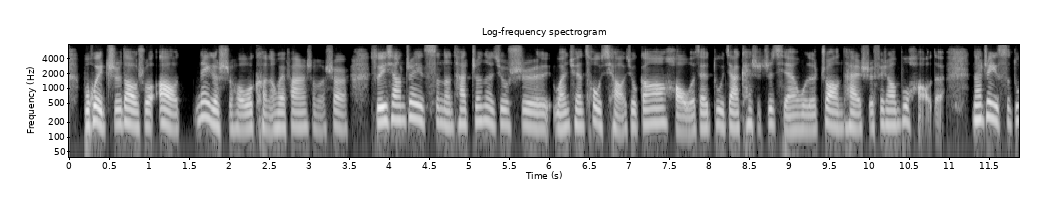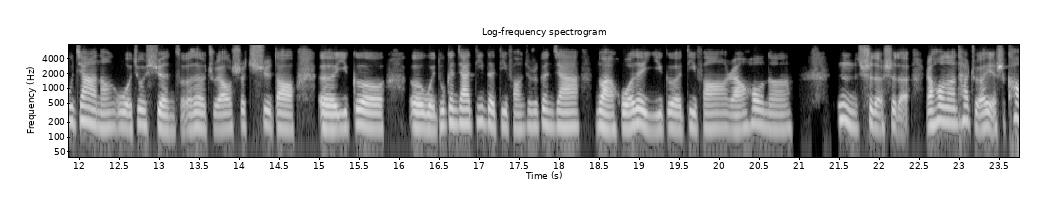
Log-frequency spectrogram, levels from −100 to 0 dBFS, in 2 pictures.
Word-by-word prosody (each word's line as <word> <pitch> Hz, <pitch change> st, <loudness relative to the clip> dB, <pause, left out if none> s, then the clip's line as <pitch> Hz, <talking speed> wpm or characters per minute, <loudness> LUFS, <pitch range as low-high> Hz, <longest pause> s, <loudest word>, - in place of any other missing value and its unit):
不 175 Hz, -, +3 dB
会 190 Hz, -3 st, +7 dB
知 185 Hz, +3 st, -1 dB
道 185 Hz, -4 st, +6 dB
说， 170 Hz, +1 st, 0 dB
哦， 175 Hz, -6 st, +7 dB, 0.2 s
那 255 Hz, +3 st, +1 dB
个 180 Hz, -2 st, +4 dB
时 150 Hz, -, -4 dB
候 145 Hz, -1 st, -1 dB
我 160 Hz, -, +2 dB
可 165 Hz, -, -5 dB
能 150 Hz, +4 st, -6 dB
会 160 Hz, -, +1 dB
发 165 Hz, 0 st, 0 dB
生 160 Hz, -, -3 dB
什 160 Hz, -2 st, -12 dB
么 135 Hz, -, -14 dB
事 170 Hz, -, -5 dB
儿。 150 Hz, -3 st, -2 dB, 0.3 s
所 200 Hz, -, +6 dB
以 210 Hz, -, +10 dB
像 225 Hz, -1 st, +2 dB
这 255 Hz, +2 st, +3 dB
一 220 Hz, -3 st, +3 dB
次 205 Hz, +2 st, -5 dB
呢， 170 Hz, -3 st, -3 dB
它 185 Hz, +2 st, 0 dB
真 210 Hz, +4 st, -4 dB
的 200 Hz, -4 st, -2 dB
就 180 Hz, +1 st, -4 dB
是 160 Hz, -4 st, -2 dB
完 155 Hz, +1 st, 0 dB
全 175 Hz, -1 st, -2 dB
凑 195 Hz, 0 st, 0 dB
巧， 155 Hz, -, -2 dB
就 170 Hz, +1 st, -4 dB
刚 185 Hz, +4 st, 0 dB
刚 195 Hz, +1 st, +2 dB
好 140 Hz, -9 st, +2 dB
我 130 Hz, +1 st, -2 dB
在 155 Hz, +2 st, -1 dB
度 175 Hz, +1 st, -5 dB
假 160 Hz, -1 st, +2 dB
开 180 Hz, +4 st, -5 dB
始 160 Hz, -2 st, -8 dB
之 190 Hz, -, -4 dB
前， 140 Hz, -3 st, -2 dB
我 145 Hz, -, -3 dB
的 145 Hz, -, -3 dB
状 165 Hz, 0 st, +3 dB
态 155 Hz, -2 st, 0 dB
是 160 Hz, +1 st, -5 dB
非 185 Hz, +3 st, -6 dB
常 175 Hz, -1 st, 0 dB
不 210 Hz, +1 st, -2 dB
好 -, -, -4 dB
的。 -, -, -9 dB, 0.3 s
那 225 Hz, 0 st, +3 dB
这 265 Hz, +3 st, +3 dB
一 220 Hz, -, +3 dB
次 195 Hz, 0 st, -8 dB
度 215 Hz, +2 st, -2 dB
假 205 Hz, 0 st, +3 dB
呢， 160 Hz, 0 st, -4 dB
我 160 Hz, -2 st, -2 dB
就 185 Hz, +2 st, -2 dB
选 145 Hz, -4 st, -1 dB
择 145 Hz, +1 st, -6 dB
的 160 Hz, -1 st, 0 dB
主 150 Hz, -, -10 dB
要 150 Hz, +1 st, +2 dB
是 170 Hz, +1 st, -6 dB
去 175 Hz, +2 st, -4 dB
到， 150 Hz, -3 st, +2 dB, 0.3 s
呃， 150 Hz, -2 st, +4 dB
一 150 Hz, +2 st, -2 dB
个， 160 Hz, -3 st, +3 dB, 0.3 s
呃， 160 Hz, -2 st, +3 dB
纬 150 Hz, -2 st, +1 dB
度 175 Hz, -, -4 dB
更 190 Hz, 0 st, -1 dB
加 185 Hz, -1 st, +4 dB
低 205 Hz, +3 st, -7 dB
的 185 Hz, -3 st, 0 dB
地 165 Hz, +1 st, -5 dB
方， 150 Hz, 0 st, -6 dB
就 165 Hz, +1 st, -8 dB
是 165 Hz, -, -5 dB
更 170 Hz, -1 st, -4 dB
加 165 Hz, -1 st, +1 dB, 0.2 s
暖 155 Hz, -4 st, +4 dB
和 155 Hz, +2 st, +1 dB
的 185 Hz, -1 st, +4 dB
一 145 Hz, -1 st, -5 dB
个 150 Hz, -1 st, -1 dB
地 155 Hz, +2 st, -5 dB
方， 155 Hz, +1 st, -2 dB
然 145 Hz, +1 st, 0 dB
后 185 Hz, 0 st, 0 dB
呢 150 Hz, 0 st, -6 dB, 0.6 s
嗯， 210 Hz, -9 st, -2 dB
是 185 Hz, +4 st, -2 dB
的 150 Hz, -, -2 dB
是 175 Hz, -, -3 dB
的， -, -, -4 dB, 0.2 s
然 175 Hz, +1 st, +3 dB
后 220 Hz, +2 st, +3 dB
呢， 195 Hz, -1 st, 0 dB
它 220 Hz, +3 st, -2 dB
主 185 Hz, -6 st, -7 dB
要 145 Hz, -, +1 dB
也 165 Hz, -, 0 dB
是 -, -, +3 dB
靠 250 Hz, -, 0 dB
165 Hz, 290 characters per minute, -23 LUFS, 155-185 Hz, 0.6 s, 以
